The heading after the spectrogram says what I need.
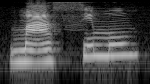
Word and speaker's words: máximo: Agora vamos conhecer algumas palavras onde o X tem o som de S ou SS. Texto, máximo, explosão, expresso, cesto, excluir, trouxe, cesta e exclusivo.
